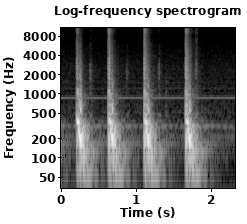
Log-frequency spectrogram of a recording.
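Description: Vermona Kick Lancet analog kick drum synthesizer triggered four times, about two hits a second. Each kick has a sharp click on top from the square-wave attack snap being mixed in, then a low thud that falls in pitch.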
